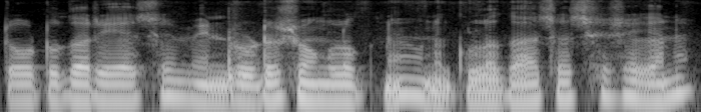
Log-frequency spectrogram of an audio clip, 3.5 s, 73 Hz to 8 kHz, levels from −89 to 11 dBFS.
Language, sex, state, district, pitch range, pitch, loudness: Bengali, male, Tripura, West Tripura, 120-140 Hz, 125 Hz, -15 LUFS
